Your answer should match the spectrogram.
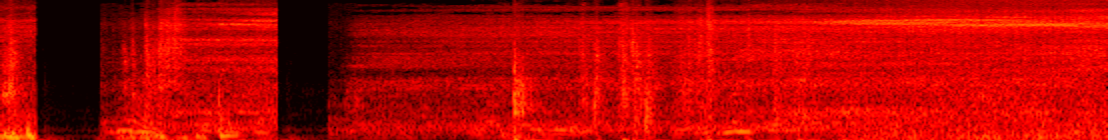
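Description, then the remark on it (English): A harsh, breathy hiss that swells and holds steady for several seconds after two brief gaps, the raspy hiss of owls, fairly loud. “That's, sorry, that was owls.”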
